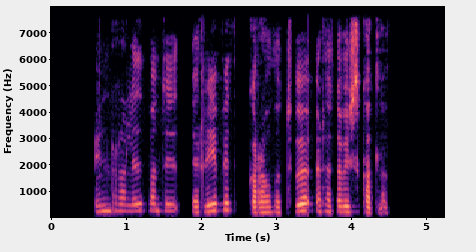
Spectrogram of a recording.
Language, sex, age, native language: Icelandic, female, 40-49, Icelandic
